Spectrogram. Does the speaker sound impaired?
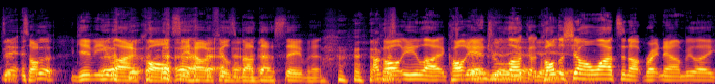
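No.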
